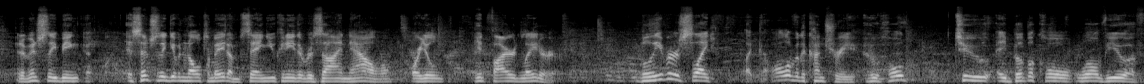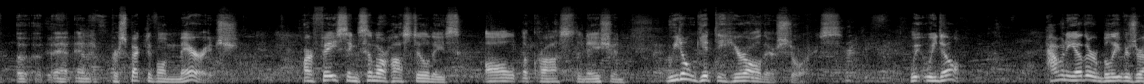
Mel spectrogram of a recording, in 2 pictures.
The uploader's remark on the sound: Team is checking in from Family Research Council’s Pray, Vote, Stand conference in our nation’s capital.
